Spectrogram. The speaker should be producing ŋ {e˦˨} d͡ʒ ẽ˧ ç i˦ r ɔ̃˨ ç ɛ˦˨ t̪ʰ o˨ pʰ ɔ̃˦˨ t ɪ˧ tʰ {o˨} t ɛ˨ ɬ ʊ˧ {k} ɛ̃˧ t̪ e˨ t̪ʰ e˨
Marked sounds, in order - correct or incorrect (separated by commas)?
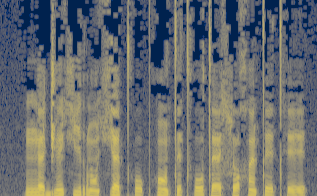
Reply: incorrect, incorrect, incorrect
